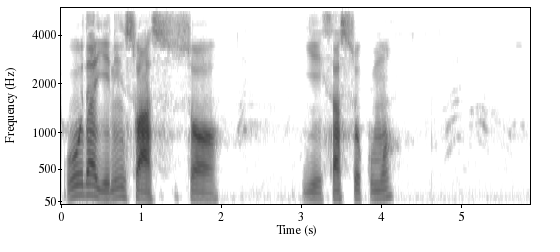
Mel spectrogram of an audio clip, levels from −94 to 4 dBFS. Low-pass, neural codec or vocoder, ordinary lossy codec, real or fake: 5.4 kHz; none; Opus, 64 kbps; real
